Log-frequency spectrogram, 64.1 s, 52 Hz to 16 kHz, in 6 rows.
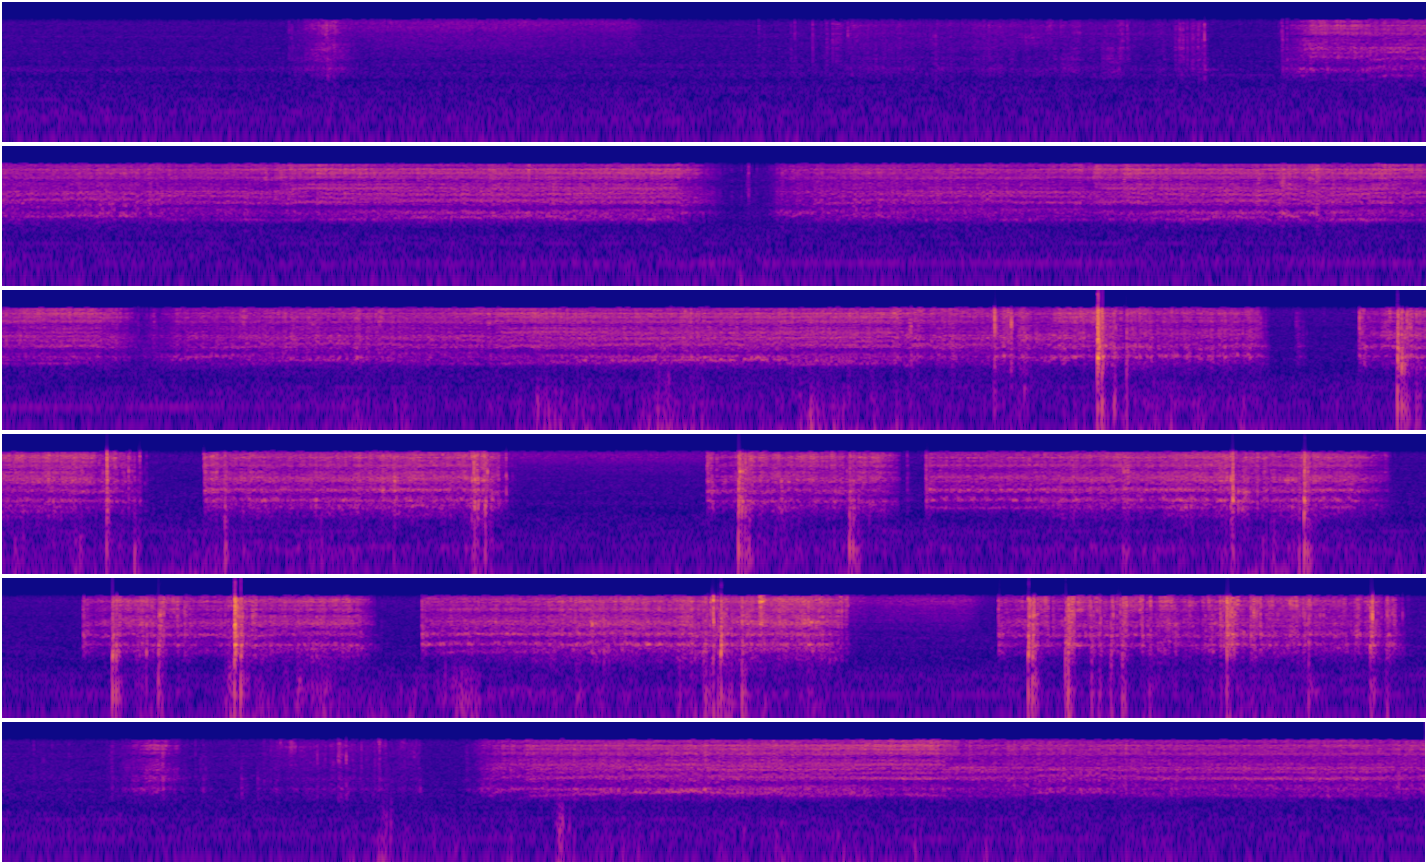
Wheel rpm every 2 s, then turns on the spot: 0, 10, 0, 20, 30, 100, 100, 70, 80, 100, 90, 80, 100, 100, 100, 60, 70, 80, 40, 80, 90, 50, 80, 100, 40, 90, 30, 20, 50, 100, 100, 100.
6-8 54-56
